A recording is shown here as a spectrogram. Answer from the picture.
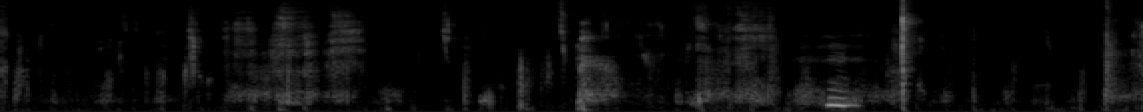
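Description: Close-miked chewing of a mouthful of rice and curry: wet chewing, lip smacks and small clicks in irregular bursts, with a brief hummed voice sound about six seconds in.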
